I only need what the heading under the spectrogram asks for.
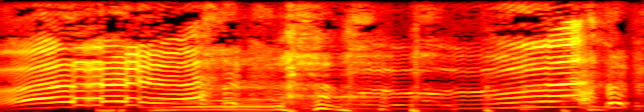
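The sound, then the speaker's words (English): Uncontrollable sobbing from a played recording: loud, high-pitched wailing cries that waver and break into short gasping sobs and catches of breath. “Uncontrollable sobbing. I had you didn't know I had audio of that.”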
